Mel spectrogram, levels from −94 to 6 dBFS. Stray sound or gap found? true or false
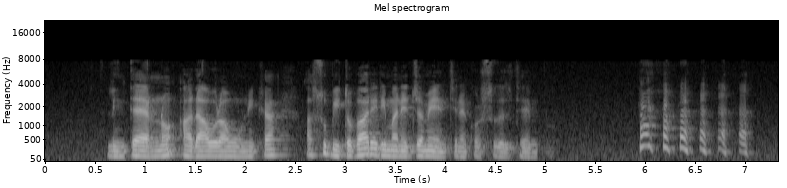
true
